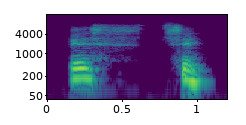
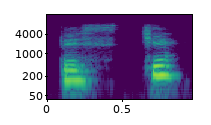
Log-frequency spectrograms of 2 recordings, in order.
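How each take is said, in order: First: "pesche" said as pes, tse; s-t-s cluster. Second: "pesche" split as pes, che; palatalized che. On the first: Teacher shows depalatalized step, "pesche" slowly as pes-tse. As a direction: pause after pes, then ts for the ch of "pesche". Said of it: "porque aquí tenemos S T S". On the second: Teacher shows palatalization step, "pesche" slowly with ch. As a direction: pause after pes, then ch in "pesche". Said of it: "Y ahora con P ocho nos daría". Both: Shown as a demonstration.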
